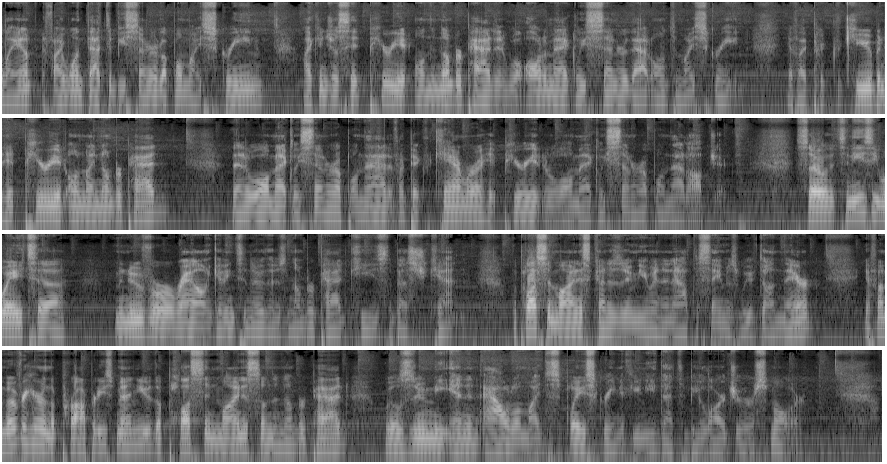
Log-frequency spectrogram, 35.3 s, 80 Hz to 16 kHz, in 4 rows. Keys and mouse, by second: 4.1 KP_Decimal, 5.5-7.4 middle drag, 7.4-8.9 right drag, 8.9 middle click, 9.0 click, 9.5 KP_Decimal, 11.4-12.8 middle drag, 12.8-13.8 drag, 13.8 KP_Decimal, 15.4-17.6 middle drag, 17.6-18.6 drag, 18.6 KP_Decimal, 20.5-22.6 middle drag, 23.3 KP_Subtract, 23.8 KP_Add, 24.0 KP_Add, 29.3 KP_Subtract, 30.2 KP_Add, 30.5 KP_Add.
